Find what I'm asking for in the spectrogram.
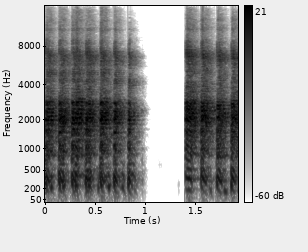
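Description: A duck call blown loudly in two rapid bursts of raspy quacks, about six notes each, separated by a short pause.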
